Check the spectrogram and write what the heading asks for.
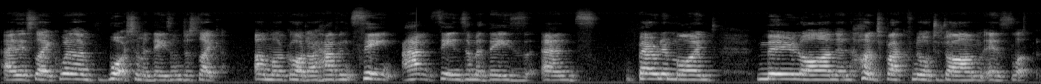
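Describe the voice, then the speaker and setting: A vlogger in her twenties chats to camera at home in a mid-range, fairly bright voice, speaking at normal speed with fairly even intonation. She rambles with lots of ums and corrects herself. The room is echoey, and the audio shifts from a camera mic to a webcam.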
